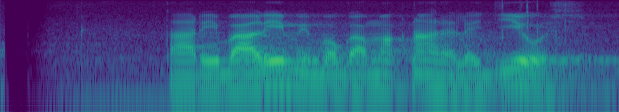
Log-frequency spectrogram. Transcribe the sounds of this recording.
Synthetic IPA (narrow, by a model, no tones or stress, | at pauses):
t̪aɾibalimimboɡamak̚naɾeliɡiʊs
